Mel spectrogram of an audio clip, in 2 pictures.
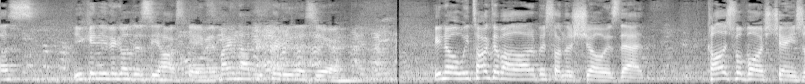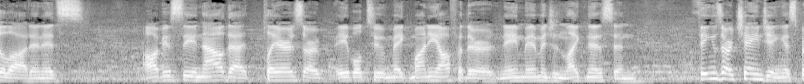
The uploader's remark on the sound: Rainbow Wrap-Up - UH/Vanderbilt Game Week Live Show. Are flanked by fellow Rainbow Warrior die-hards at Agave & Vine at Ala Moana for our second-ever live show.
